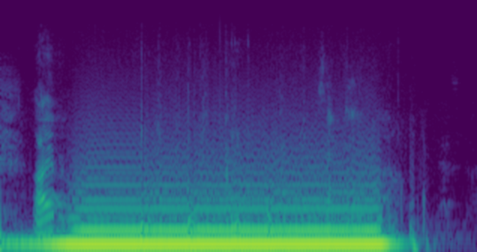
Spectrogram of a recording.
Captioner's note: microphone distortion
